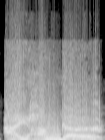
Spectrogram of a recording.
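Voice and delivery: very slow, loud, raspy shriek; unhinged creepy monster; insane creepy voice. Acted. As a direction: shriek it like a mad creature. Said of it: "batshit insane, creepy voice".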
